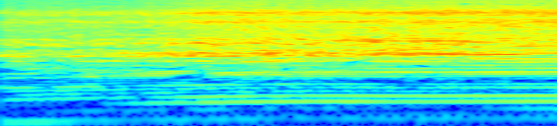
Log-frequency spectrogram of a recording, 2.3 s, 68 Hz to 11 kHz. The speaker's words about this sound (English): Is that from where the exhaust stacks are for the dyno? Sure is. It makes that much noise out there, or are you right up against the... Dude, 5,500 RPM on a Duramax. Damn. Oh, yeah. Sounds rad. Yeah. Sounds really rad.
